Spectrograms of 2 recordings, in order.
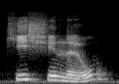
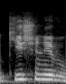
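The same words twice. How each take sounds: First: The name is said in its Romanian form. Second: The name is said in its Russian form. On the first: This is the name used today. "It's Kishinev" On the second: This is the name's Russian reading. "would be the Russian uh, reading of the name"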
